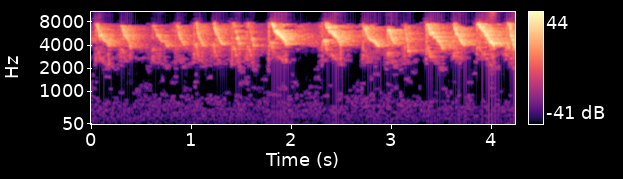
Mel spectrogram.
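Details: High, rapid white-eye song likened to a canary: repeated short bursts of quick descending whistled notes, several per second, over a faint low background hum.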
